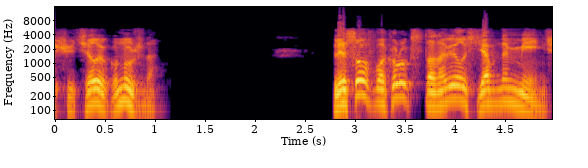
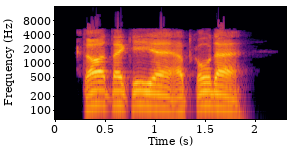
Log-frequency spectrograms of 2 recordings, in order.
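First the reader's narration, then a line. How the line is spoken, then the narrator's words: Stern question from above. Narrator (Russian): строго спросили с надвратного терема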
